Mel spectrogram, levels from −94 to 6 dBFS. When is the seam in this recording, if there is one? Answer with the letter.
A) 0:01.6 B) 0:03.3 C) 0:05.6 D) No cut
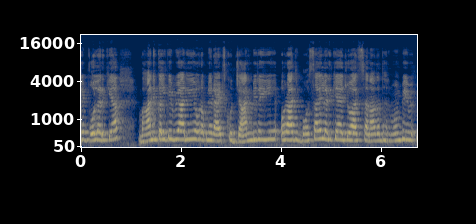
D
